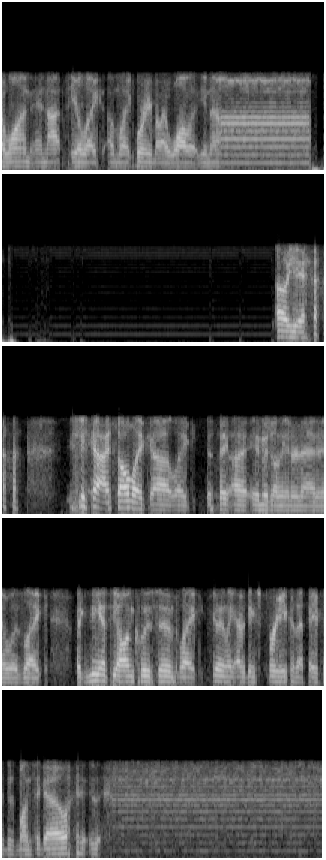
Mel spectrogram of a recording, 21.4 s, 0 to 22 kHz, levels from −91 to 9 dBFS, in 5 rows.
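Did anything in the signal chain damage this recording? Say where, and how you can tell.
Yes. Tandem speech coding runs through the whole clip, in the codec stage of the call path. The speech is rough, muffled and warbly, with nothing above 3.8 kHz. The damage points to three low-rate speech coders in series, each re-encoding the previous one's degraded output, so the artefacts compound.

A system hang loop occurs from 2.91 to 4.11 s and again from 18.64 s to the end at 21.44 s, at the driver or buffer stage. Each span is a steady buzz at 188 Hz, one 5.33 ms fragment repeating, which fits a 256-sample ring buffer cycling while the system froze. About one second and three seconds of audio are lost.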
